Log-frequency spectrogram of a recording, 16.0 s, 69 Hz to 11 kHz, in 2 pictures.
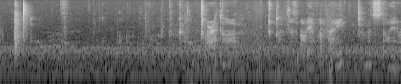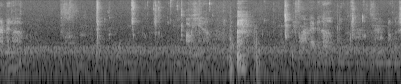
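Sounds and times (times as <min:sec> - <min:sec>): wet chewing smacks and clicks: 0:05.3 - 0:05.9, 0:09.9 - 0:11.8, 0:13.6 - 0:13.9.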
